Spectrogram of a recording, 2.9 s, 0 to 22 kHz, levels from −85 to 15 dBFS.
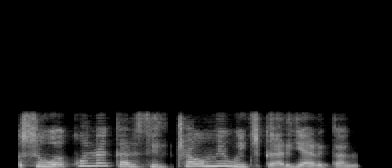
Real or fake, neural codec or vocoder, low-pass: fake; codec, 44.1 kHz, 2.6 kbps, DAC; 7.2 kHz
